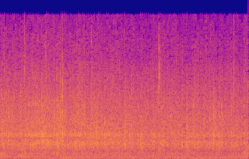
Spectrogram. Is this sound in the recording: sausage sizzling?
yes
